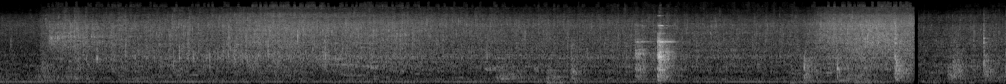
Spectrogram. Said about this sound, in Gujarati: આ બધી વસ્તુ સારી રીતે સતળાઈ જાય એટલે એમાં નાખી દઈશું ટામેટાં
